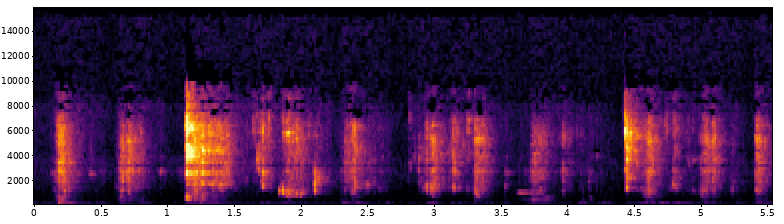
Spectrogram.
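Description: A person chewing a crunchy shredded chayote salad close to the microphone: faint crisp crunches about two a second, with louder bites about a second in and again near the end.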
